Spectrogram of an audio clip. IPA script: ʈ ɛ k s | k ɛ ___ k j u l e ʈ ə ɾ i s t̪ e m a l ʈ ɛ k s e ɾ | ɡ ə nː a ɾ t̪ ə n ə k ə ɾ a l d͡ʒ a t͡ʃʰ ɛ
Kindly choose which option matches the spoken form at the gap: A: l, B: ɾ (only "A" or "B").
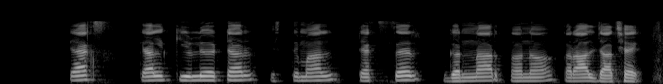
A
